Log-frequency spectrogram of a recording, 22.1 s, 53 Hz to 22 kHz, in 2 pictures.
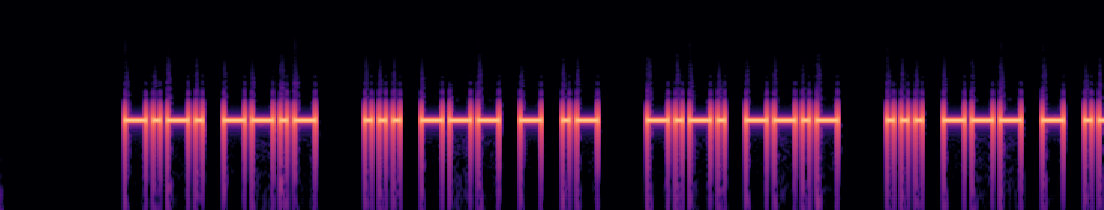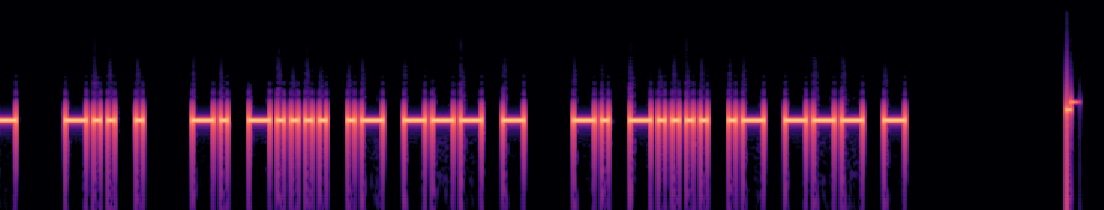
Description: Morse code, heard as a keyed tone, about 17 wpm, 700 Hz. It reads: CQ SOTA CQ SOTA DE N6AOT N6AOT
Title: SOTA QSO Practice 17wpm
